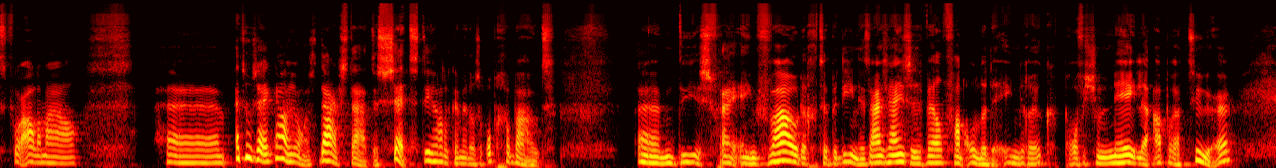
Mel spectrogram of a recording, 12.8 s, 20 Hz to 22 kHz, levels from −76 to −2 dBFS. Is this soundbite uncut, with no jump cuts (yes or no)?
yes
